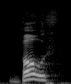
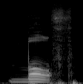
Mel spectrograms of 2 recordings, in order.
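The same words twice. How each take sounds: First: It uses the preferred, usual pronunciation of the word. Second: It uses the disliked, newer pronunciation of the word. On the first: The speaker calls it right. "Both is so much better" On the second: The speaker calls it wrong. "Ugh, both. What a disgusting word"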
